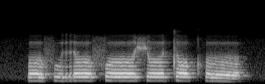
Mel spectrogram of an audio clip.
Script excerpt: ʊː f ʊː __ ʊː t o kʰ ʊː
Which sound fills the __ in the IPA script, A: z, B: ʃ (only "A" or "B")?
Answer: B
